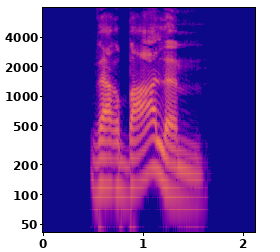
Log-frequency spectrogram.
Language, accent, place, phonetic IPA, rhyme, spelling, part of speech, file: German, Germany, Berlin, [vɛʁˈbaːləm], -aːləm, verbalem, adjective, De-verbalem.ogg
- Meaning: strong dative masculine/neuter singular of verbal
